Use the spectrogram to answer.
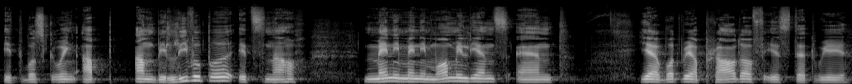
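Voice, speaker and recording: Man, Austrian accent, mid-pitched, informal and chatty, conference talk. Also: measured pace, fairly bright tone, smooth. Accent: Austrian German. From Lower Austria. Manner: chatty and informal, with light humor. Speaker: conference speaker, dispatch center representative. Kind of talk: conference presentation.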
